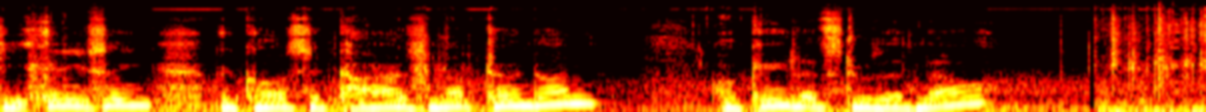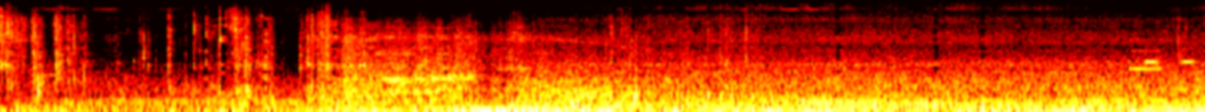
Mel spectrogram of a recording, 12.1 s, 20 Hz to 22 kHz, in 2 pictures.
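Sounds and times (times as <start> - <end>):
car engine starting and idling: 5.5 - 12.0
ignition clicks: 7.1 - 9.9.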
